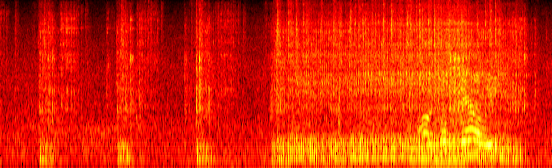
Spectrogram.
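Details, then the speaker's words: Badger weed trimmer, primer bulb nearly empty, deliberately being run dry: three quick rope-pull rasps then a short ragged sputter that fades; no start, out of fuel, needs gas. "I hope to run it out of fuel it may not be enough to even start it"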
